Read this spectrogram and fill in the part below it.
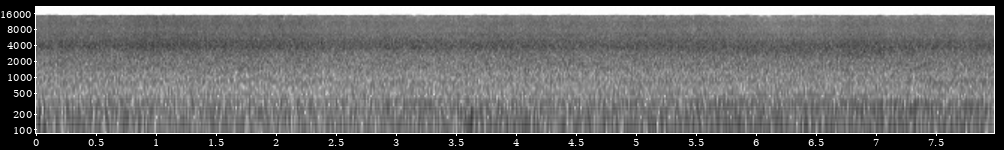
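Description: Windscreen wipers thump back and forth.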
